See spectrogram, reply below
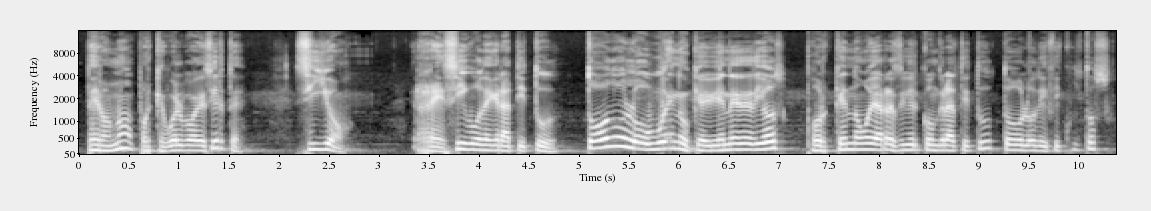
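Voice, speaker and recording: A podcast guest with a slightly high male voice tells stories at a moderate pace during an interview. He's an animated storyteller who acts out the voices of the people he quotes.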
